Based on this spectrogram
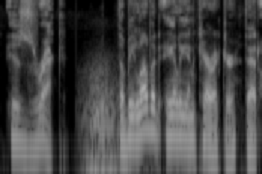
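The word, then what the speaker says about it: Zrek: was revealed to be Zre, pronounced exactly like it's spelled with a hard Z sound followed by Wreck.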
